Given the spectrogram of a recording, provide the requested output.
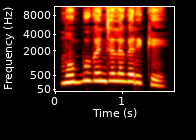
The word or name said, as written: ಮೊಬ್ಬುಗಂಜಲಗರಿಕೆ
